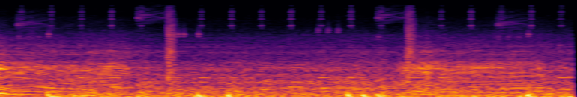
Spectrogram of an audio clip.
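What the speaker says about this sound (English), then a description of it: "Doing little burnouts and shit." A dirt bike with new stunt bars and clutch lever doing small burnouts: a loud, steady, close engine roar with rising revs and rough tire noise, no talking.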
